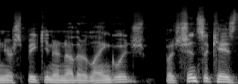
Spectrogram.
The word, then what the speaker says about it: Shinsuke: You know, it's always hard when you're speaking another language, but Shinsuke's the man, or Shinsuke. You got to take that extra syllable out, Freddie.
